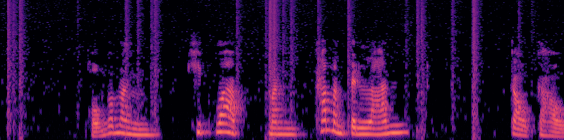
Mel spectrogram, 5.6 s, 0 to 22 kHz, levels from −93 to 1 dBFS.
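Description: From start to finish, the background between phrases drops to an unnatural near silence scattered with twinkling, chirping specks. This is overdone noise removal: a noise reduction process set far too aggressively clamps individual frequency bands down or out whenever they sit close to its noise estimate. Quieter components of the speech fall below that threshold too, so they vanish along with the noise, leaving isolated residual tones.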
